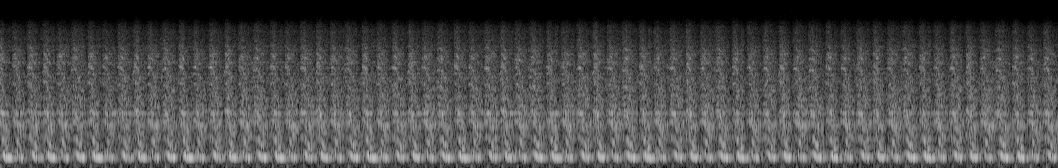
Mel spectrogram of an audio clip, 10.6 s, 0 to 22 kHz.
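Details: 2003 Ford F350 with 2004 Cummins 5.9 after fresh rebuild/bore, new pistons, rings, injectors, FCA and FASS pump: starter turns it with a steady compression beat for ten seconds but it never catches; crank, no start.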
